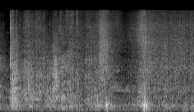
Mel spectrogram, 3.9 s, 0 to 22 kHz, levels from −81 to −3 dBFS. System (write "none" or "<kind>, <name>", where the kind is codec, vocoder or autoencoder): none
